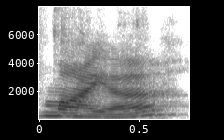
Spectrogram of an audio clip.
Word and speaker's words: Mia: all right thanks great mia would you like to introduce yourself next good morning um my name actually is pronounced maya oh i'm sorry uh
